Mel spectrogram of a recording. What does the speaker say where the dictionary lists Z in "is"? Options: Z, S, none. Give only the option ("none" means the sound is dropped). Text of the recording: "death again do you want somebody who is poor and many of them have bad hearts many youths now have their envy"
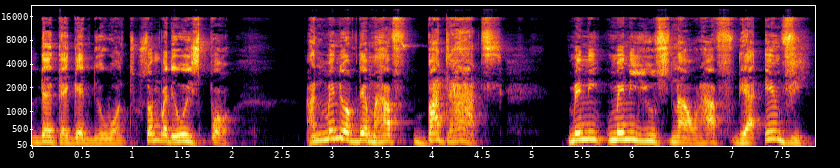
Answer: S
